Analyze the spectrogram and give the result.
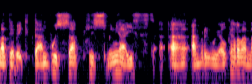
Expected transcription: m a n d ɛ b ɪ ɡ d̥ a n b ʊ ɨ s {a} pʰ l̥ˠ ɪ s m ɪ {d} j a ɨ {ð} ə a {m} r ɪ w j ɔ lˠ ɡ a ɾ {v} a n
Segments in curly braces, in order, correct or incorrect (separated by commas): correct, incorrect, incorrect, correct, correct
